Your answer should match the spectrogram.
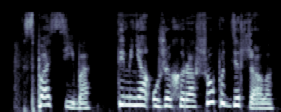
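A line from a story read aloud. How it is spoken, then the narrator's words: Exclaiming. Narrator (Russian): воскликнула Ксюша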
